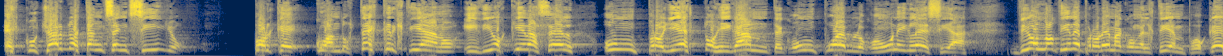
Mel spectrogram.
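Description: A man's voice: very high-pitched, measured pace. An older man preaching a sermon as pastor, asking his congregation rhetorical questions and telling stories.

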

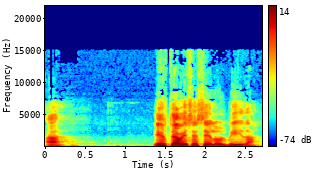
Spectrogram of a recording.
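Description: A middle-aged pastor from Puerto Rico preaches in a Puerto Rican accent, with a high-pitched voice. He hammers his points home by repeating phrases and keeps turning to the congregation with quick asides. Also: expressive. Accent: Puerto Rican Spanish. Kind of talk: sermon.

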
